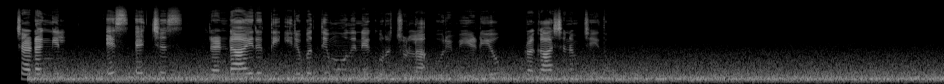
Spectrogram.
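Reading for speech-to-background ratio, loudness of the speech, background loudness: 5.5 dB, -31.0 LUFS, -36.5 LUFS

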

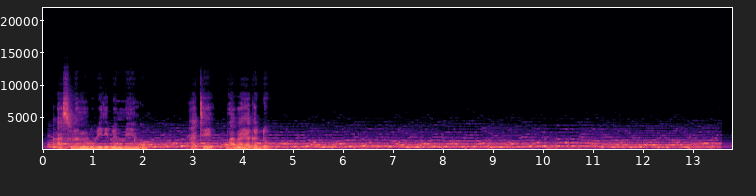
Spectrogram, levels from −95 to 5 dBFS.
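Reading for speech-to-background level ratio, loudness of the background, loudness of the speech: 7.0 dB, -31.5 LUFS, -24.5 LUFS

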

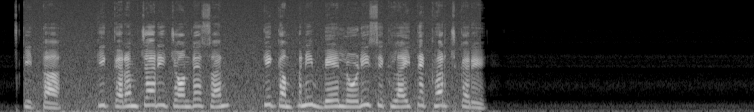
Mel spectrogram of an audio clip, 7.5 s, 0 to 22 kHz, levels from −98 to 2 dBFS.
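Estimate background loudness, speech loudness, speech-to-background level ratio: -43.0 LUFS, -25.5 LUFS, 17.5 dB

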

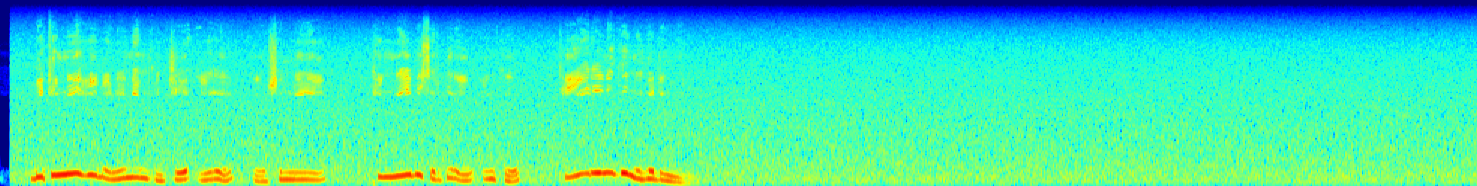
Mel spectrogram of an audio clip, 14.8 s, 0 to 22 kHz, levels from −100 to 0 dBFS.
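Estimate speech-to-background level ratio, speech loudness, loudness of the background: 15.5 dB, -21.0 LUFS, -36.5 LUFS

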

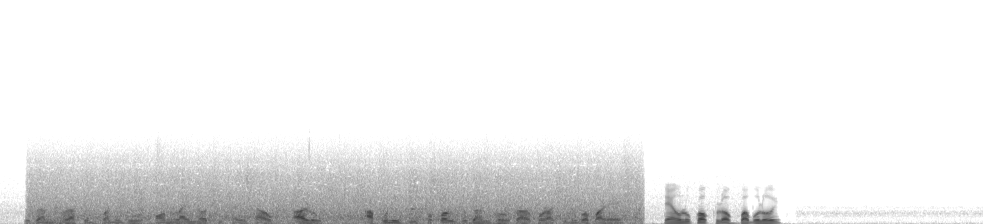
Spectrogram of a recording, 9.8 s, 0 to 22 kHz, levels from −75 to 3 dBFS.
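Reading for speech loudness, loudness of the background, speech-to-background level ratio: -26.0 LUFS, -30.0 LUFS, 4.0 dB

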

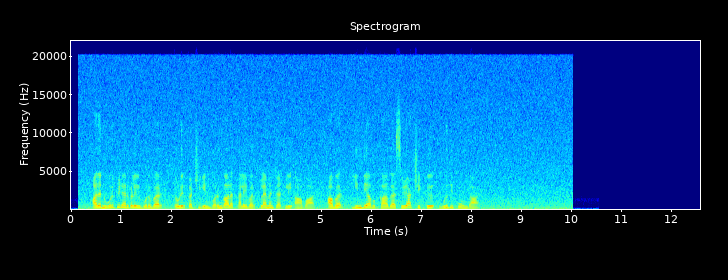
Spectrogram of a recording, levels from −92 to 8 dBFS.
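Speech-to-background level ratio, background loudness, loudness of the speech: 10.0 dB, -40.5 LUFS, -30.5 LUFS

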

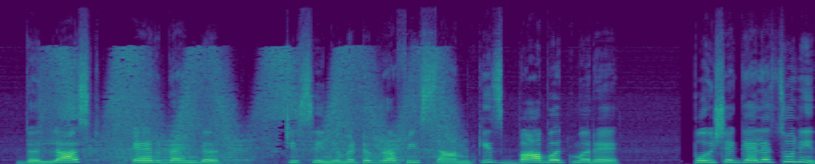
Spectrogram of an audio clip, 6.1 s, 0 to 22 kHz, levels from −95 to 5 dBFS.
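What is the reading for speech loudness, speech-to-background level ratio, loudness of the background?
-25.5 LUFS, 13.0 dB, -38.5 LUFS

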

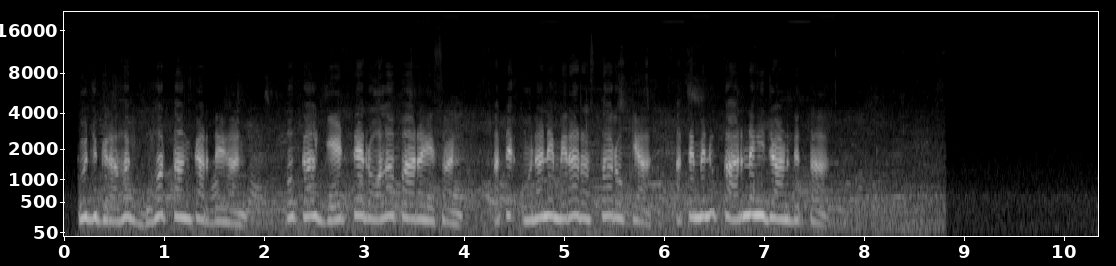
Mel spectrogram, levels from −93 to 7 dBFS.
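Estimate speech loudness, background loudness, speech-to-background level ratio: -31.5 LUFS, -49.5 LUFS, 18.0 dB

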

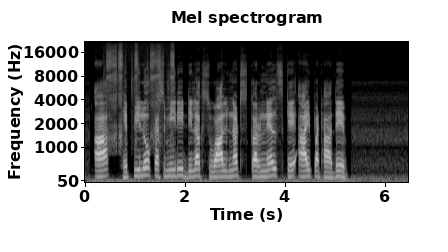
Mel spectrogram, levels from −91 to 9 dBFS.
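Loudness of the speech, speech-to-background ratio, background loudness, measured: -21.5 LUFS, 18.0 dB, -39.5 LUFS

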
